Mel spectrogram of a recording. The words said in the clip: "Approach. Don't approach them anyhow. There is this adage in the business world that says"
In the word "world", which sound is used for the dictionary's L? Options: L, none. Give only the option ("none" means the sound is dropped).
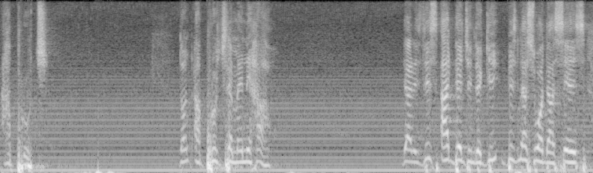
none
